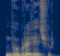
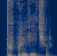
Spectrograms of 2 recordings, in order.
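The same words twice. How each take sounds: First: Slightly lower, stiff and official; cool, businesslike hello; husband's formal greeting. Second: Softer, flat mock of his stiff greeting; quiet bitter imitation; mocking the officialness. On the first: A narrator's reading. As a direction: greet her like a stranger. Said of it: "сказал мне Марат". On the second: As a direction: echo his cold hello under your breath. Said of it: "Как официально".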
